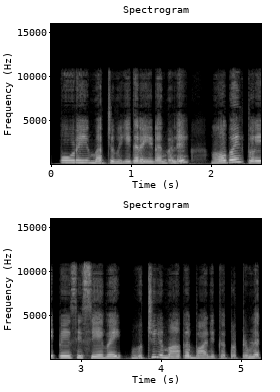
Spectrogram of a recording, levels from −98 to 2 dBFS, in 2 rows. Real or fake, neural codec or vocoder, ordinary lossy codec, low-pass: fake; codec, 24 kHz, 0.9 kbps, WavTokenizer, medium music audio release; none; 10.8 kHz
